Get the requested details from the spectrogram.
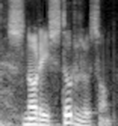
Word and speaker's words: Snorri Sturluson: Snorri Sturluson.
